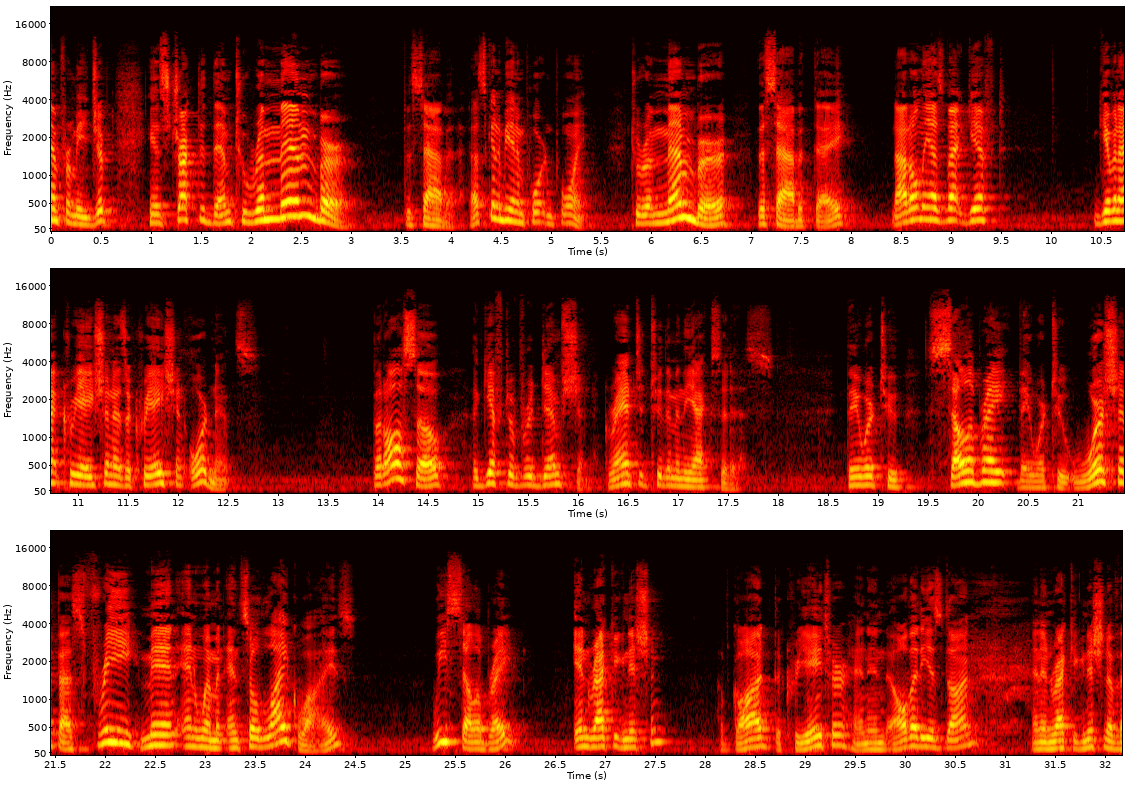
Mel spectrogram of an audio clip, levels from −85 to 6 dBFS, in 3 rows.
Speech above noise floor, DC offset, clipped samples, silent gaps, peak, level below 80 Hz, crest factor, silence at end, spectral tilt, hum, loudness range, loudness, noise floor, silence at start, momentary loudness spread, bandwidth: 32 dB; under 0.1%; under 0.1%; none; -6 dBFS; -58 dBFS; 20 dB; 0 s; -5.5 dB/octave; none; 5 LU; -25 LUFS; -57 dBFS; 0 s; 14 LU; 13.5 kHz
